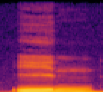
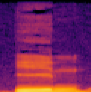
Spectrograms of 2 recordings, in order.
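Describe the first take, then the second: Both takes have the same delivery.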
